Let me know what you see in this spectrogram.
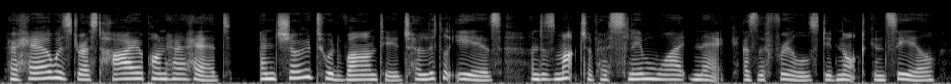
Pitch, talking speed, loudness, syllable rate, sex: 235 Hz, 185 wpm, -16 LUFS, 4.6 syllables/s, female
